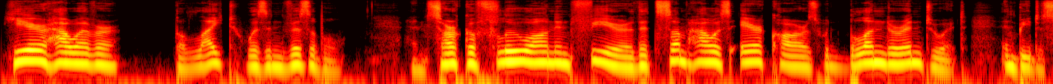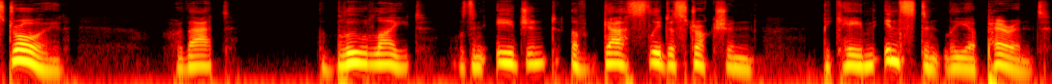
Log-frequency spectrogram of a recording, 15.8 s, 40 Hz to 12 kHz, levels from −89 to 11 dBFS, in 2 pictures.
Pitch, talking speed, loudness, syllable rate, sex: 145 Hz, 135 wpm, -20 LUFS, 4.9 syllables/s, male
